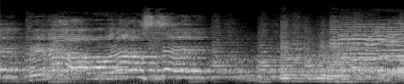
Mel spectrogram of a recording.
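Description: Live banda sinaloense music: trumpets and trombones playing over sustained sousaphone bass notes and drums, with a male voice singing. The level dips briefly about halfway through.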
